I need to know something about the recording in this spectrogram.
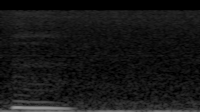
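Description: A young woman makes a short murmur close by.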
